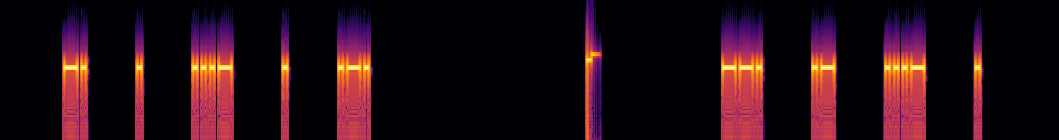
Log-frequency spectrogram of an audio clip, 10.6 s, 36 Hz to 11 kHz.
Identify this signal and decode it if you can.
Morse code, heard as a keyed tone, about 28 wpm, spaced as for 13 wpm, 700 Hz. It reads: NEVER GAVE
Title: 4x Character Spacing - Top 500 Words - 28wpm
